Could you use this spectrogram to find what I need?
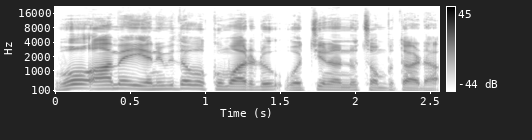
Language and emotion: Telugu, neutral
